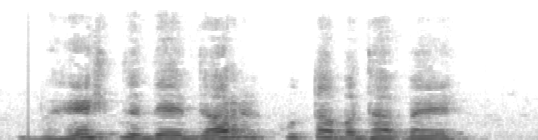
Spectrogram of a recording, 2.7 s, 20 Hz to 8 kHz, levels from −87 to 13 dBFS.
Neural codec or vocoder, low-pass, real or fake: none; 7.2 kHz; real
